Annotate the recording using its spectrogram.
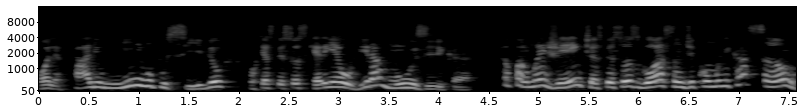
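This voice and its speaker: This man's voice sits high in pitch and has a dark, mellow tone. His pitch swings very widely. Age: young. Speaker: radio host and journalist. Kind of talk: interview conversation. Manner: fast-talking.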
